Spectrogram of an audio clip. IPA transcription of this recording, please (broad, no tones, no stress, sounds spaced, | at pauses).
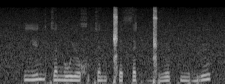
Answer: lʲ ʉ n k ə n w y χʷ ɪ k ɛ n ǁ ɪ θ ɛ k ɡ͡ǁ øː k ɲ ɪ b ʉ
